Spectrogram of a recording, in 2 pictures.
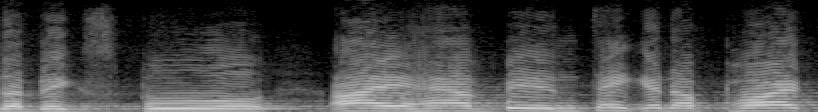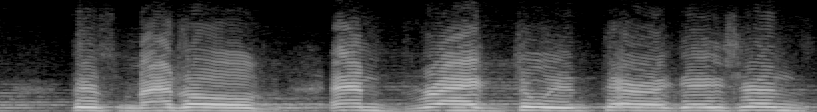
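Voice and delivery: declaimed poem, climbing to a high, ringing pitch; dramatic recital with rising intensity; impassioned poetry reading. Acted. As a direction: start measured, build to fervent high-pitched recitation.

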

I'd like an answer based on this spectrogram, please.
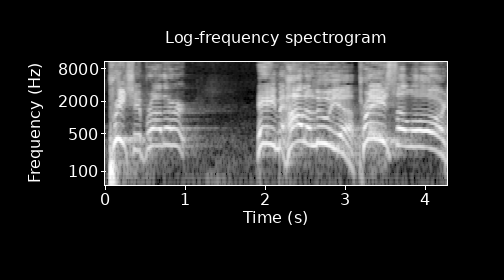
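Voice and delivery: high, loud front-row shouts; front-row man yelling out during the teaching. Retold or imitated. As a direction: holler each praise at full voice. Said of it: "he would always yell out".

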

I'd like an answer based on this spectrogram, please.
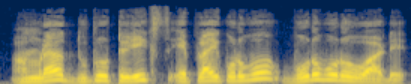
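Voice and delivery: ordinary talk

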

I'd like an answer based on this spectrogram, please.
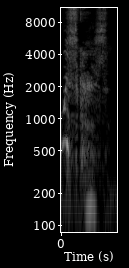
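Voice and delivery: soft secret whisper. Acted. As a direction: breathe the word out. Whisper to kids.

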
